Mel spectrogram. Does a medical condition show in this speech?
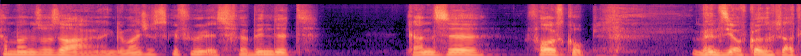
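Yes: Parkinson's disease; speech therapy trains facial muscles against freezing face and speech against decline, going well.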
